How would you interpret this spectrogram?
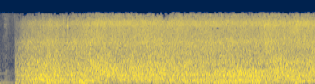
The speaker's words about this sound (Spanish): Esas son las olas. Son las olas, efectivamente.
